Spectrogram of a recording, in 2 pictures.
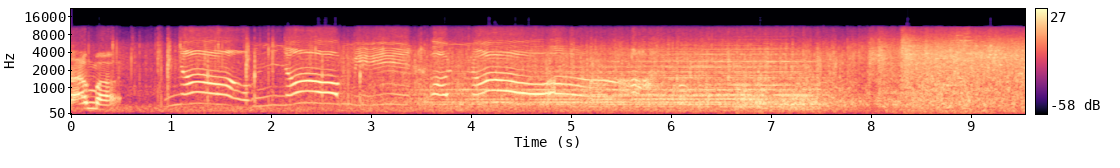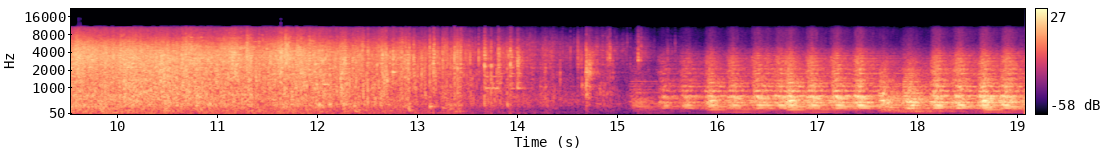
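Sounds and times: fire crackling: 0.0 - 15.6
breaking and crashing noises: 0.3 - 15.4
brass music: 3.3 - 7.8, 15.2 - 19.0.

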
